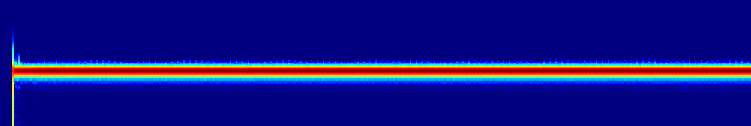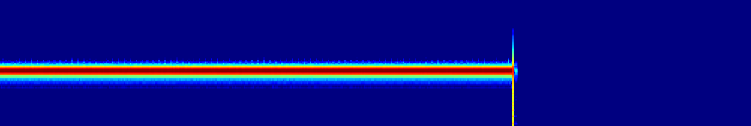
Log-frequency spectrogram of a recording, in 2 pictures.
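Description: Loud, steady electronic test tone, one unwavering note, as played over a TV colour-bar test pattern. It starts abruptly just after the start and cuts off suddenly about eight and a half seconds in.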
